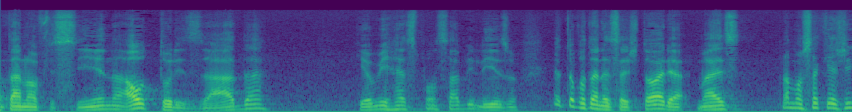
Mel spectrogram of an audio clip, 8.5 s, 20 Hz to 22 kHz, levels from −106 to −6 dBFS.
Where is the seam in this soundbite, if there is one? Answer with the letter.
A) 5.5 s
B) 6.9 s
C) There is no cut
B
